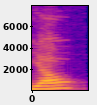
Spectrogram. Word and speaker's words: 幺: Why?In speaking, when you tell numbers, if there is 一, you could say 幺 instead.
